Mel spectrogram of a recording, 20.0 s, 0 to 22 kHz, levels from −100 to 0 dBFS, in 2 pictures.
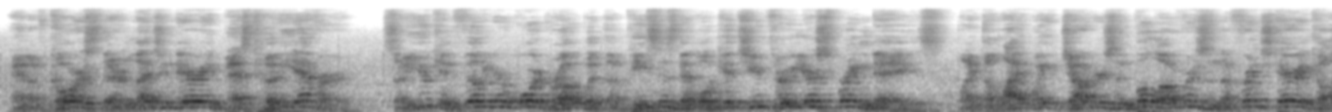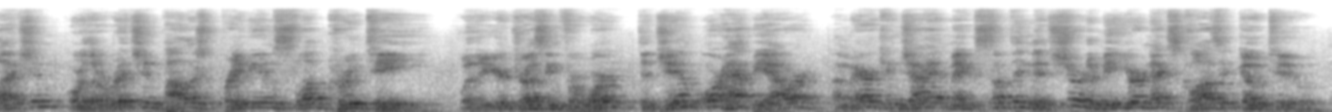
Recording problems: off-mic speech; far
room echo; noticeable; dies away in 0.4 s
chatter from many people; faint; throughout; 25 dB below the speech

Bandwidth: 15.5 kHz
